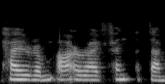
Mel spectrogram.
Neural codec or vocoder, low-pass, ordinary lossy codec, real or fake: codec, 16 kHz, 2 kbps, FunCodec, trained on Chinese and English, 25 frames a second; 7.2 kHz; AAC, 32 kbps; fake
